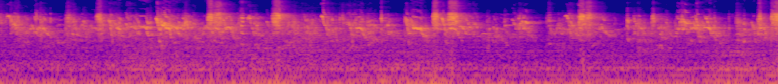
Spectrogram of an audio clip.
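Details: Budgerigar song from pet birds on a perch: fast, buzzy chirps and squeaky notes in rapid, irregular bursts, continuous throughout, over a quiet low-pitched room hum.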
